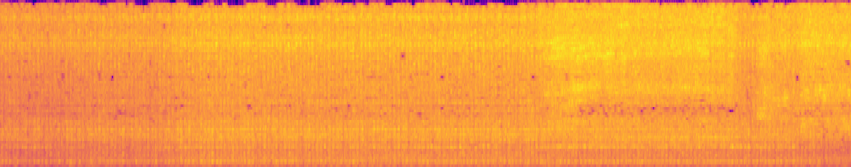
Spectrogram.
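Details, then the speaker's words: Honda Beat FI scooter, engine running at idle after repair: the engine noise is cured, but the CVT side still gives a loud, coarse, uneven rattle of about three beats a second; rough CVT noise. "kita coba hidupin suaranya tinggal di mananya sudah sembuh tinggal bagian CVT Kasar banget"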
